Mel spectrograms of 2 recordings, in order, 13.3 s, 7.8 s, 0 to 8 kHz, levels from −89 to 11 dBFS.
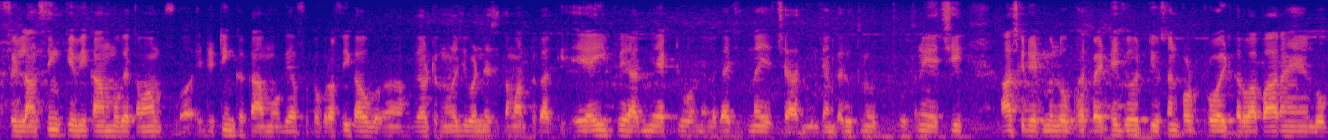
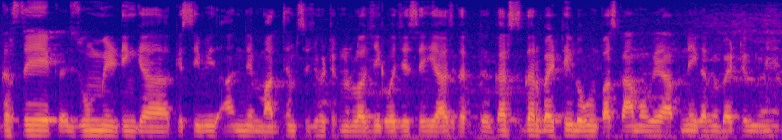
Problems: background sounds at intervals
